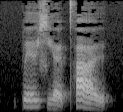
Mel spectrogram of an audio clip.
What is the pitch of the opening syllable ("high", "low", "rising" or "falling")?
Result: high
